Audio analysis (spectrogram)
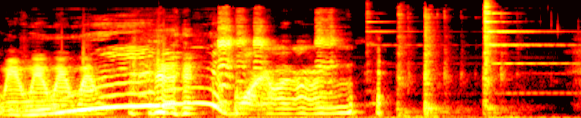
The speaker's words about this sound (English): Oh, dang. I need to actually clean this bell. It just got stuck.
